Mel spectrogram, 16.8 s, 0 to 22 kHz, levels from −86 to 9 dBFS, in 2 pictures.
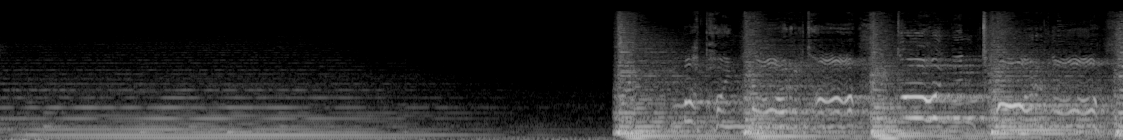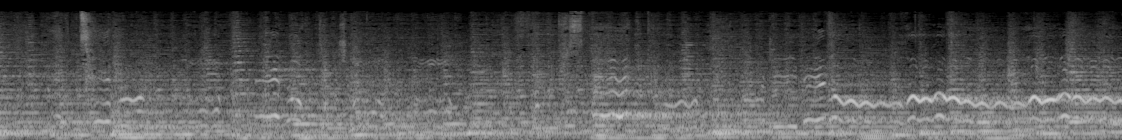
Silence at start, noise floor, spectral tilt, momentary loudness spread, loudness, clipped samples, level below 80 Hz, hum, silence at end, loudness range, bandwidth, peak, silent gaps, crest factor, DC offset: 0 s; -49 dBFS; -6.5 dB/octave; 17 LU; -20 LUFS; under 0.1%; -34 dBFS; none; 0 s; 16 LU; 15.5 kHz; -6 dBFS; none; 16 dB; under 0.1%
